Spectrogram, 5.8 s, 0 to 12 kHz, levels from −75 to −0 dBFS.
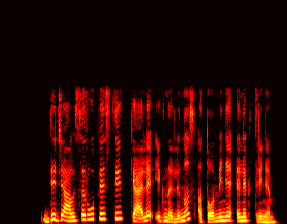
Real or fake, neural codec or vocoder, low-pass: fake; codec, 16 kHz, 8 kbps, FreqCodec, larger model; 7.2 kHz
